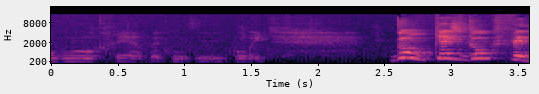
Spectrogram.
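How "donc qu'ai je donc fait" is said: high, loud, slow and grand; hammed-up grand question; theatrical question. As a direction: ask it like a stage host.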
